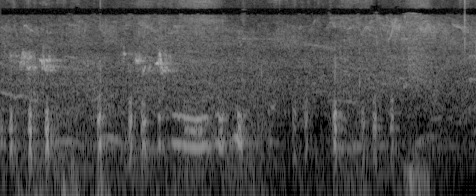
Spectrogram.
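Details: Domestic desi chickens on a village hen farm: short, low clucks in uneven bursts with a few longer drawn notes, over steady background hiss.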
